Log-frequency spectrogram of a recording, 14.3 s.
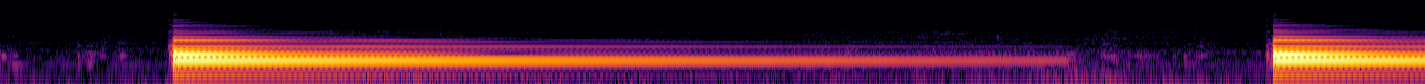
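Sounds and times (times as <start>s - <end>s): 
Spanish guitar sixth string E plucked for tuning: 1.7s - 10.7s, 12.7s - 14.2s.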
